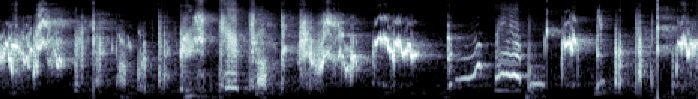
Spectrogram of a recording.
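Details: Pet male budgerigar singing to a shiny award plaque, as he loves mirrors; continuous chattering warble of rapid buzzy notes, clicks and short whistled slides, dense and unbroken throughout.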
